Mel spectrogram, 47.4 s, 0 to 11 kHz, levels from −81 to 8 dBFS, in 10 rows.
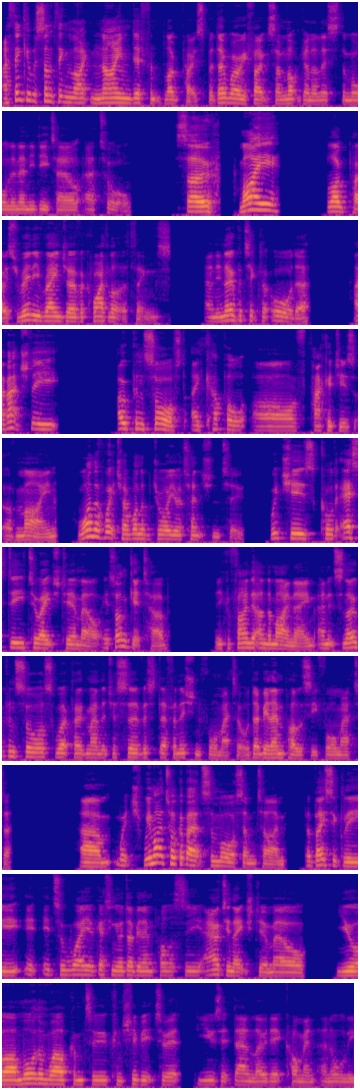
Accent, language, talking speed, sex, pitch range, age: British, English, 170 wpm, male, 110-145 Hz, 40-59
